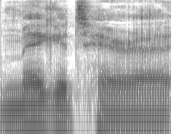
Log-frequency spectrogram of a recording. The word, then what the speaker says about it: Megaptera: So Megaptera, and that's Ptera.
